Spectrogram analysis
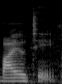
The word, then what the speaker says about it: BioTE: happier log on to biot medical dot com and biot is spelled b i o t e so bio t medical dot com easy read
